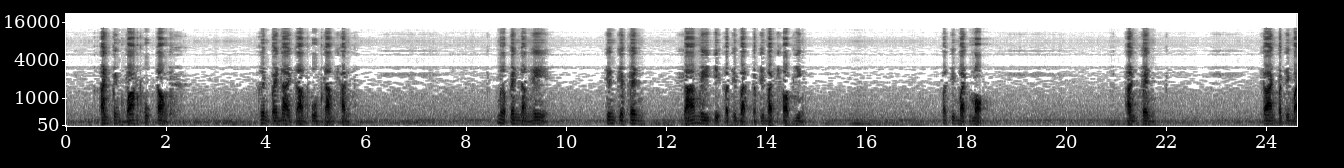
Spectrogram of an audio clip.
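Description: An elderly man speaks slowly and calmly in short phrases, heard through an old recording.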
